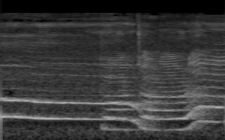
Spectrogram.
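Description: A girl singing in long, drawn-out howl-like notes: a high note held for about a second, dropping lower about halfway through, then gliding back up near the end.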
